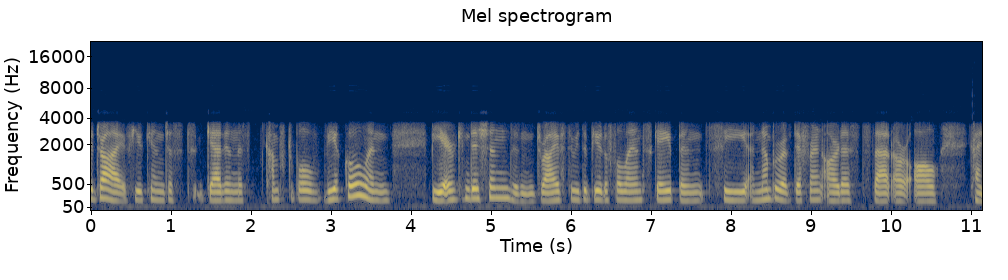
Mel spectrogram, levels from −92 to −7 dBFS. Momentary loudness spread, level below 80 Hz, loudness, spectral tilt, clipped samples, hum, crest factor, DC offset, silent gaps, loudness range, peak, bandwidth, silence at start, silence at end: 12 LU; -70 dBFS; -31 LUFS; -8.5 dB/octave; under 0.1%; none; 20 dB; under 0.1%; none; 2 LU; -10 dBFS; 3.8 kHz; 0 s; 0 s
